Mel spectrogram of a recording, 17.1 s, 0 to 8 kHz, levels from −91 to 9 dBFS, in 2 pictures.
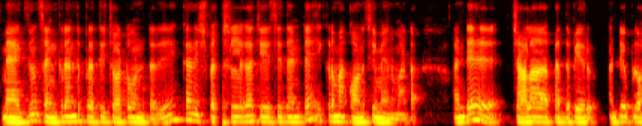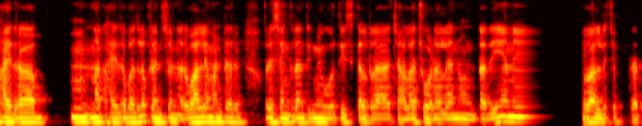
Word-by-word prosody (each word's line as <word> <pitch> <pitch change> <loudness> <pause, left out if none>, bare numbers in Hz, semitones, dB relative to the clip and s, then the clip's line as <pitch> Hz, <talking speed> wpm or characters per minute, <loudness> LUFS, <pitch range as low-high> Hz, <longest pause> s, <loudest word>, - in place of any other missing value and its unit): Maximum 105 +6 +4
Sankranti 120 +3 +3
ప్రతి 115 0 0
చోట 105 0 +1 0.2
ఉంటది. 105 +1 -1 0.2
కానీ 155 -2 0
స్పెషల్‌గా 115 +1 -1
చేసేదంటే, 115 +2 0 0.2
ఇక్కడ 130 -1 -4
మా 120 - +2
కోనసీమె 105 0 +3
అనమాట. 95 -2 -4 0.6
అంటే 115 +8 +4 0.6
చాలా 110 0 +5 0.3
పెద్ద 105 0 0
పేరు. 105 -1 +2 0.3
అంటే 105 +2 0
ఇప్పుడు 115 -1 -2
హైదరా 105 0 +3 0.6
హ్మ్, 110 -1 +5
నాకు 110 -1 +2
హైదరాబాద్‌లో 105 +4 0
ఫ్రెండ్సున్నారు. 105 -3 0
వాళ్ళేమంటారు, 110 -1 +2 0.4
"ఒరే 105 - 0
సంక్రాంతికి 100 0 -1
మీ 100 - +3
ఊరు 95 - -6
తీసుకెళ్ళరా, 100 -2 -3 0.2
చాలా 90 +1 -3
చూడాలని 95 0 -2
ఉంటది" 95 +3 -3
అని 120 - +4 0.9
వాళ్ళు 100 -1 +2
చెప్తారు. 95 -2 -10
105 Hz, 125 wpm, -21 LUFS, 100-110 Hz, 0.9 s, చాలా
